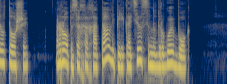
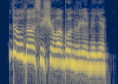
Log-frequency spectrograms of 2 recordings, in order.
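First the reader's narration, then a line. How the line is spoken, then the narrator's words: Deep bass. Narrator (Russian): пробасил Роб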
